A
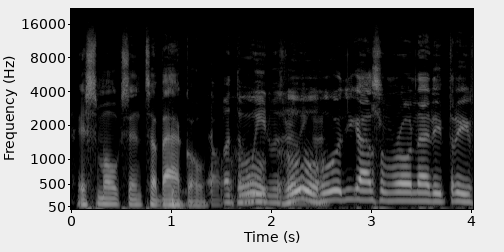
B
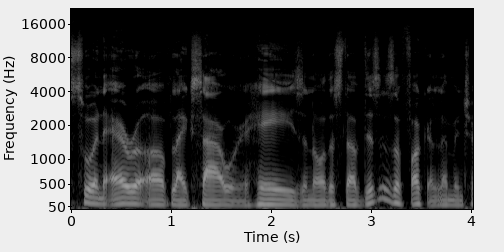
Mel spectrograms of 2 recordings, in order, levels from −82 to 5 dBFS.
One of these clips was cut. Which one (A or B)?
A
